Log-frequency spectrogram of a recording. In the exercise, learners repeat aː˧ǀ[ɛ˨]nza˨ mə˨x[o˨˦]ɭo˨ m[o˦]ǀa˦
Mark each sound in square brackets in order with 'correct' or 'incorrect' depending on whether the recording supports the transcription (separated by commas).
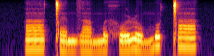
correct, correct, correct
